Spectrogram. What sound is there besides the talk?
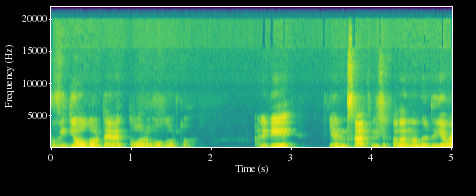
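No everyday noise stands out behind the speech.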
